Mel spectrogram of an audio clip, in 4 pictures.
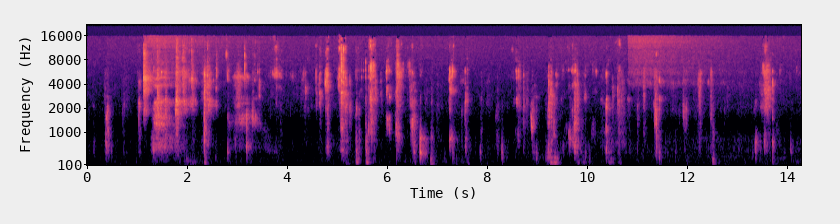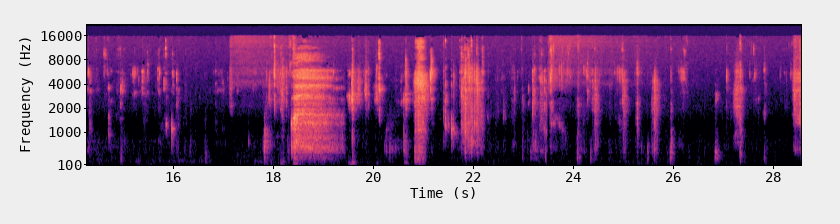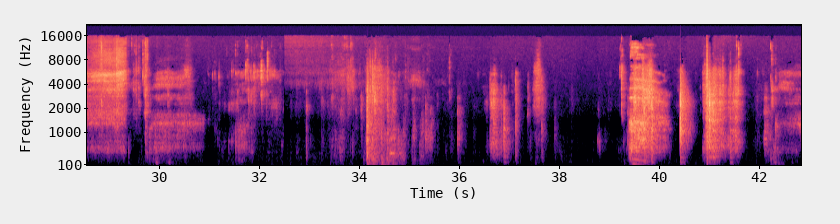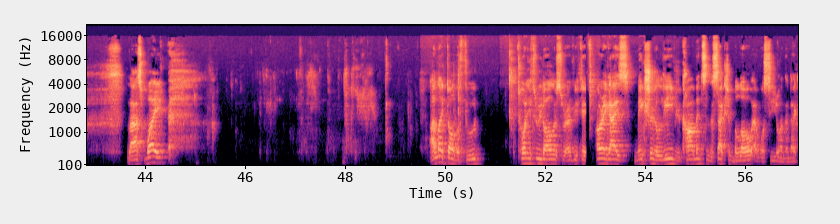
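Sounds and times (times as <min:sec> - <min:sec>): crunchy chewing: 0:00.3 - 0:12.6, 0:13.3 - 0:17.2, 0:19.4 - 0:28.6, 0:29.3 - 0:34.1, 0:45.2 - 0:49.7
wet mouth clicks: 0:46.4 - 0:49.0.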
